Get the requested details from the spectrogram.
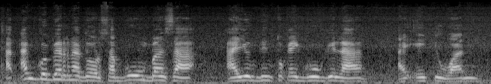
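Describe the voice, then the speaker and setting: Against noticeable background noise, a man with a high pitch speaks with ordinary pitch variation. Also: moderate pace. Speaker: vlogger. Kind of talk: political commentary vlog. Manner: animated.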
